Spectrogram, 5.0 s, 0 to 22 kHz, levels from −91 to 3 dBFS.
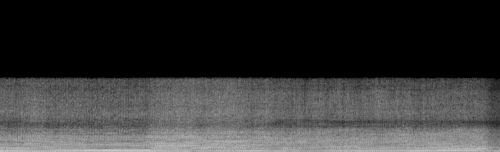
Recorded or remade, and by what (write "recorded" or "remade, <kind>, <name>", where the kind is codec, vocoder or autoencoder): recorded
